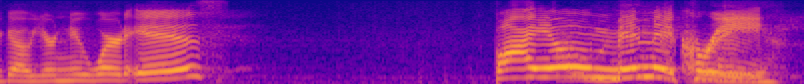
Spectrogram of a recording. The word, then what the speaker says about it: biomimicry: How many was that? 5? Biomimicry. 5 syllables. 1, 2, 3, 4, 5.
